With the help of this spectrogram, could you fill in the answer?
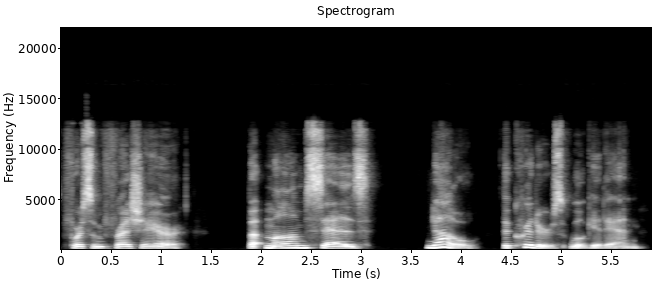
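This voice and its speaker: A woman reading her own poetry aloud at a live event, with a slow, measured delivery and hesitant asides between poems. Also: fairly low pitch, darkish tone. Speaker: poet reading her work.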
